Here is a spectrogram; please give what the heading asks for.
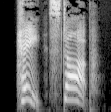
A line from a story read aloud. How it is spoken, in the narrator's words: yelled a voice from above them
